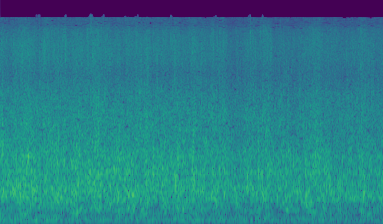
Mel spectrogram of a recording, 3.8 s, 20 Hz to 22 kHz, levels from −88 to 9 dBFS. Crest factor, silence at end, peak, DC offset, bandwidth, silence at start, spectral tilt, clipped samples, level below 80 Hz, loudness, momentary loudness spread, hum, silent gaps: 16 dB; 0 s; -4 dBFS; under 0.1%; 17 kHz; 0 s; -1.5 dB/octave; under 0.1%; -46 dBFS; -19 LUFS; 3 LU; none; none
